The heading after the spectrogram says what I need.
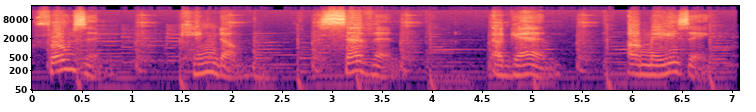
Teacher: the vowels are being lazy because they're in the unstressed part of the word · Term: schwa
